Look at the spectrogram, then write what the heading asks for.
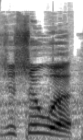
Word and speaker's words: Yeshua: His real way to pronounce his name is Yeshua.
